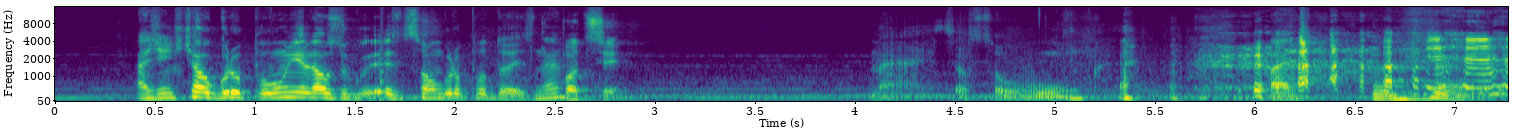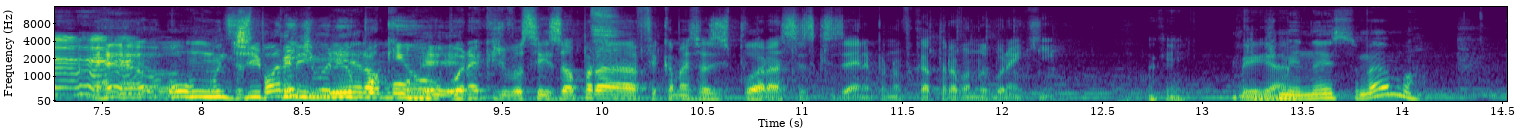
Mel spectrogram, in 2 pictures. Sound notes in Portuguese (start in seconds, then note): 5.1 risos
